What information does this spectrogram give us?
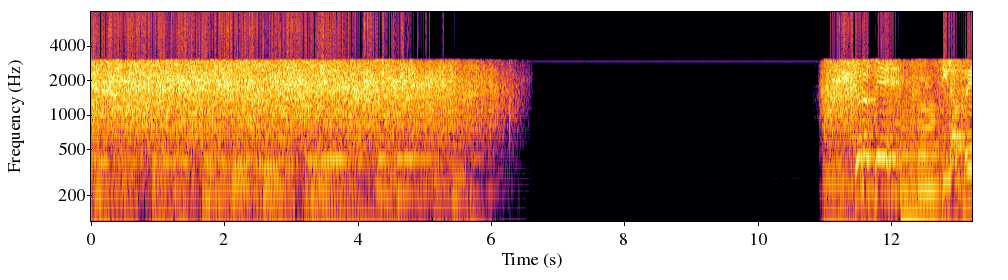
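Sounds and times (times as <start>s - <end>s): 
large audience applause: 0.0s - 6.6s, 10.9s - 11.8s
speech: 11.8s - 12.1s, 12.8s - 13.2s.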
